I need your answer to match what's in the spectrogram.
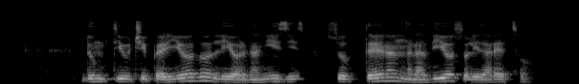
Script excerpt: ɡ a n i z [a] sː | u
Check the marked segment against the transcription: incorrect: i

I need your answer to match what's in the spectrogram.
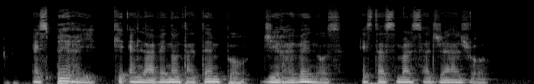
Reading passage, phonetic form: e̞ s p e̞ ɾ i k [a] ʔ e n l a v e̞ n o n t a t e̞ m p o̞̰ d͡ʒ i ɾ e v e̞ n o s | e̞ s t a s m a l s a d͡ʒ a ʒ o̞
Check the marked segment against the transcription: incorrect: e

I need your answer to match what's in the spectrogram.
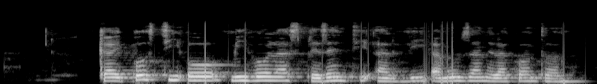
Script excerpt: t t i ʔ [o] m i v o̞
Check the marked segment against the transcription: correct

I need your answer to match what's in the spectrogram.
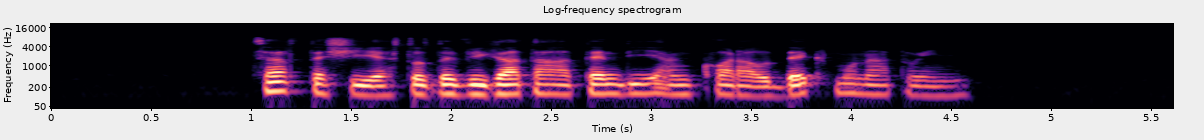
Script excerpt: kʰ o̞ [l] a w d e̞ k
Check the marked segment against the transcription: incorrect: ɾ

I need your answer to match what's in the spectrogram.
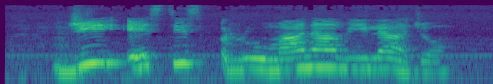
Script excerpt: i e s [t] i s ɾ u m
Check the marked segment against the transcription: correct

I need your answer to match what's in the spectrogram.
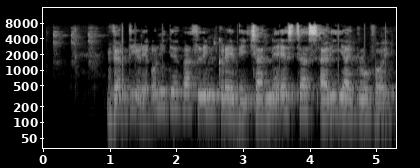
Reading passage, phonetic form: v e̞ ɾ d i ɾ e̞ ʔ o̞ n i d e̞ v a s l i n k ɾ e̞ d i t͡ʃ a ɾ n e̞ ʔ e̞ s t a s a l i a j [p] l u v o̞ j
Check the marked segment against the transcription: correct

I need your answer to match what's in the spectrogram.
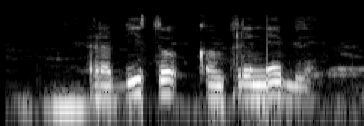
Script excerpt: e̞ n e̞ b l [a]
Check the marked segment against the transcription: incorrect: e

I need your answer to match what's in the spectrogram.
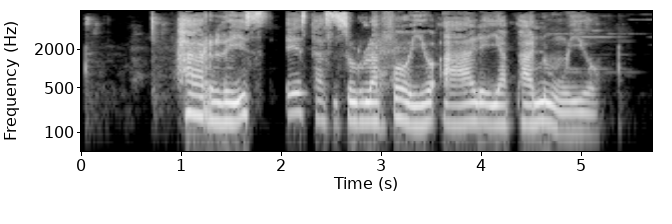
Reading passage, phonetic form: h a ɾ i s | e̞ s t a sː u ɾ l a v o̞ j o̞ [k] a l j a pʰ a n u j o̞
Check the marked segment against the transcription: incorrect: ʔ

